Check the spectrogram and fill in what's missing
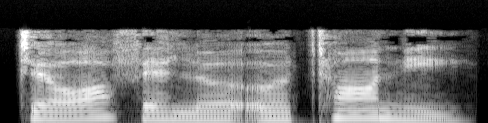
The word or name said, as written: Teofilo Otoni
